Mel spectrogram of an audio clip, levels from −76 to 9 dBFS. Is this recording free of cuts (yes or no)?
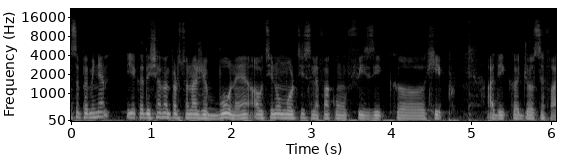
yes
